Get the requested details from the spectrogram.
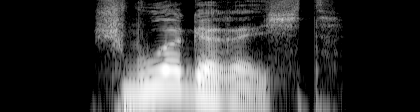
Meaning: a criminal court made up of professional judges and lay judges (in Germany, three professional and two lay judges, so-called Schöffen)
- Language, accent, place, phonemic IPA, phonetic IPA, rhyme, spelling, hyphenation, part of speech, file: German, Germany, Berlin, /ˈʃvuːʁɡəˌʁɪçt/, [ˈʃʋu(ː)ɐ̯.ɡəˌʁɪçt], -ɪçt, Schwurgericht, Schwur‧ge‧richt, noun, De-Schwurgericht.ogg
